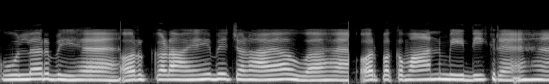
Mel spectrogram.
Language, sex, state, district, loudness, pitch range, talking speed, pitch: Hindi, female, Jharkhand, Palamu, -10 LUFS, 205-225 Hz, 165 wpm, 215 Hz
